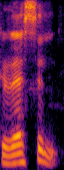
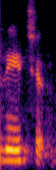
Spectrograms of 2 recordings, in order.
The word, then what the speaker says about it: Rachel: name on the id it's like wrestle is it pronounced no it's a rachel where did you say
